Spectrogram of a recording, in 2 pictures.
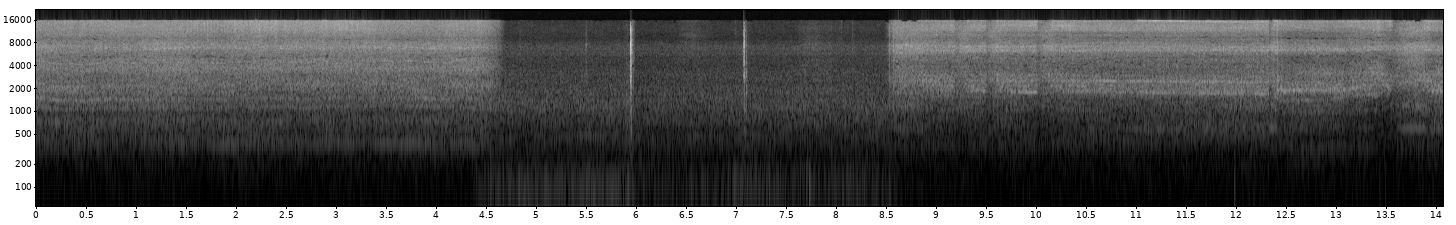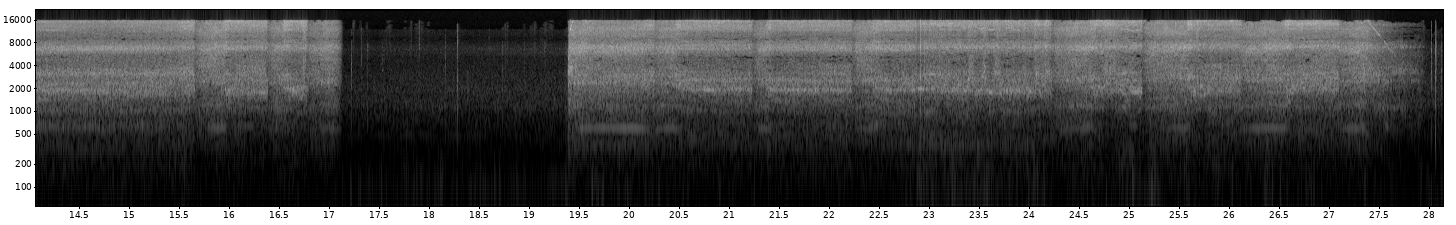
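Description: Handheld power grinder with an abrasive disc running against steel plate, a steady whine with scraping, grinding off mill scale; it stops twice for a few seconds and halts near the end.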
